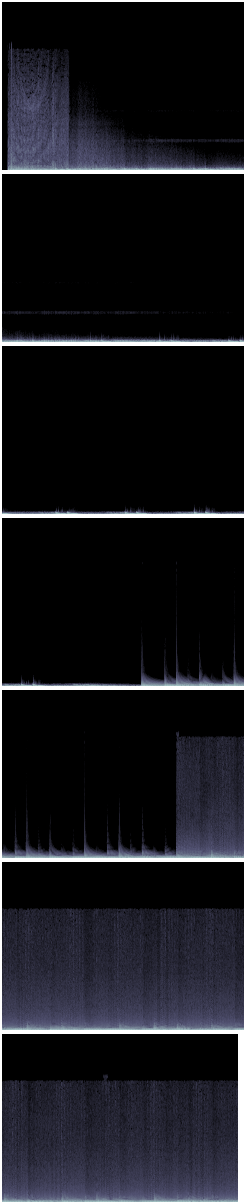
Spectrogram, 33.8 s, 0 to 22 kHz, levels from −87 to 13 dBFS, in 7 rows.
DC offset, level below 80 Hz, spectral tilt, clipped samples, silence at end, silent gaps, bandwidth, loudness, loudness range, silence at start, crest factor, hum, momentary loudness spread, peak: under 0.1%; -22 dBFS; -8.5 dB/octave; under 0.1%; 0 s; none; 11 kHz; -23 LUFS; 4 LU; 0.1 s; 10 dB; none; 11 LU; -10 dBFS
